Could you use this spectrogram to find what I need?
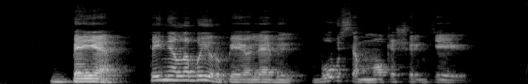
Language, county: Lithuanian, Panevėžys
